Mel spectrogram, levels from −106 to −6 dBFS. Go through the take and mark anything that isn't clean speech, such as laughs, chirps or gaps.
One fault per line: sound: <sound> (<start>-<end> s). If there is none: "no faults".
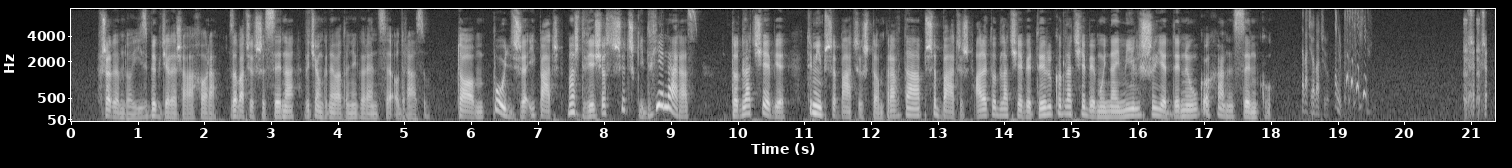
sound: chirp (18.5-19.6 s)
sound: laugh (20.9-21.2 s)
